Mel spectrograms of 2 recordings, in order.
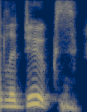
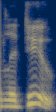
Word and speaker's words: Ledoux: in Las Vegas area, we say Ledoux's, which is completely incorrect, but that's how they say it. Yeah. But if you're from the other side of the mountain, like the Espanola or the Taos ones, they say Ledoux because they do it correctly.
